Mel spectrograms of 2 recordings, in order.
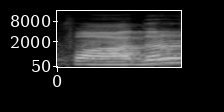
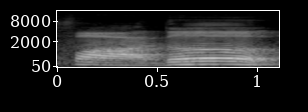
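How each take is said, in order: First: It is said in an American accent. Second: It is said in a British accent.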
